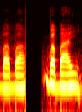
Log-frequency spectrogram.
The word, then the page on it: baba babai: Wamesa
